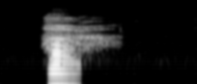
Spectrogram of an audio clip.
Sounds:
Sigh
